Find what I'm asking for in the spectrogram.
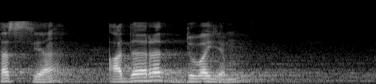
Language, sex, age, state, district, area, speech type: Sanskrit, male, 30-45, Kerala, Kasaragod, rural, spontaneous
